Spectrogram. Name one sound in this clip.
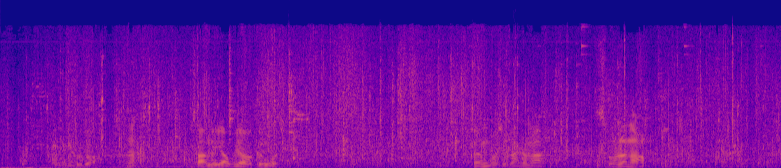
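Two men talk quietly.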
